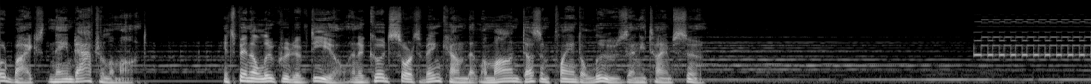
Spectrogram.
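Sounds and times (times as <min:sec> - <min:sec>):
speech: 0:00.0 - 0:01.5, 0:02.2 - 0:07.2
telephone ringing with electronic trill: 0:09.7 - 0:10.9.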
